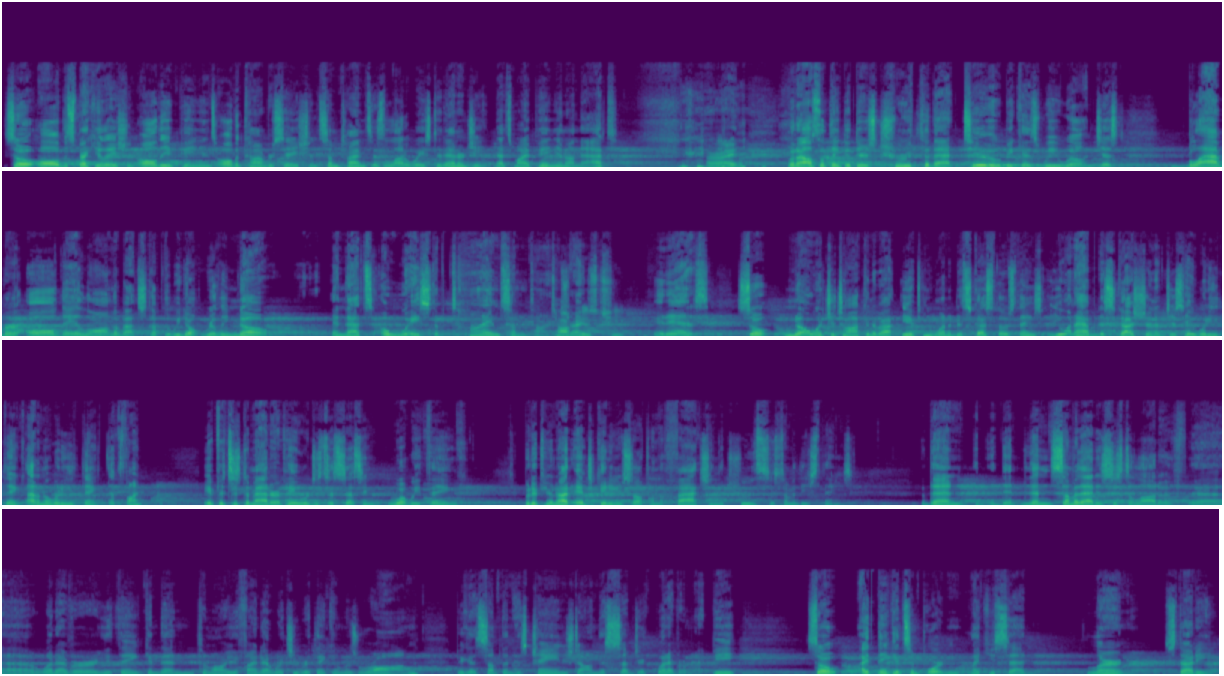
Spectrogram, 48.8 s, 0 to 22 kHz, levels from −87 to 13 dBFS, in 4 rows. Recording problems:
echo of what is said; noticeable; throughout; 230 ms later, 15 dB below the speech

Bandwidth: 14 kHz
